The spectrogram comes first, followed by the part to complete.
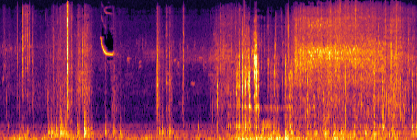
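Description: Irregular knocks and clicks of handled fishing tackle and a small boat's hull, over a steady low rush of wind and water. A louder hissing wash fills the second half.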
